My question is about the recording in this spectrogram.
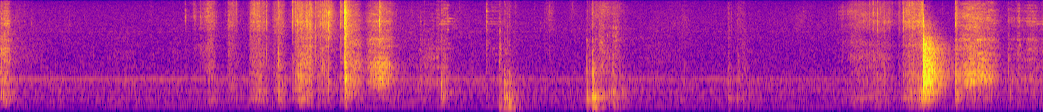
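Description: A kitchen knife cutting through raw green squash on a wooden cutting board: several separate cuts with short scraping and knocks of the blade and pieces on the board, the loudest near the end. A faint steady hum runs underneath.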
